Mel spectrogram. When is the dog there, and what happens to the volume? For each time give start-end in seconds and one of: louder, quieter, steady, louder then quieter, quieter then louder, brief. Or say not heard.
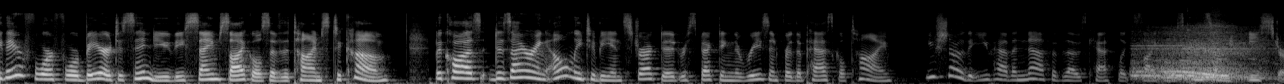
not heard.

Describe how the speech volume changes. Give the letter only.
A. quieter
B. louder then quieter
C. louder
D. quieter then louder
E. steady
A.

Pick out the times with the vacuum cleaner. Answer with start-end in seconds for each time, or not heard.
11.2-12.8.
